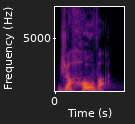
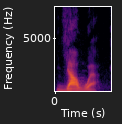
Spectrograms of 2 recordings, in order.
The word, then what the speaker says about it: Yahweh: Now, today, we hear different songs that are calling God Jehovah. And this is a mispronunciation of God's holy sacred name, a breathy Yahweh.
